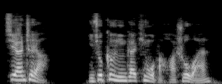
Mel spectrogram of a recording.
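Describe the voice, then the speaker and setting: A man's voice: fairly high pitch, big pitch swings, rapid-fire, husky, dry recording, clean studio sound. Man voicing a scheming rich young charmer. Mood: pleading. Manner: coaxing, pleading, softly persuasive.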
